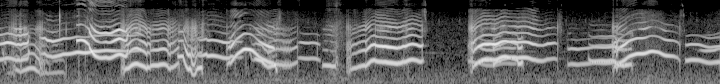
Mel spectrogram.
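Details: Newborn mixed-breed puppies, a litter whose eyes are not yet open, cry in high, wavering whines that rise and fall, several voices overlapping in quick bursts, with short pauses in a small indoor space.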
